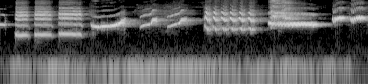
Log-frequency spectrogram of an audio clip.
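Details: Lure recording of Asian pied starling song meant to restart silent birds: three repeated stacked whistles, then upslurred whistles, a buzzy chattering burst and a long steady whistle near the end.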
